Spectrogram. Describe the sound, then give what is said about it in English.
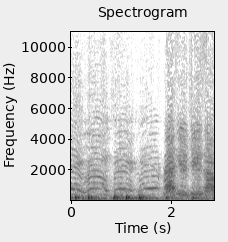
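A crowd chants at a refugee rights rally in Nashville. Many voices shout a short slogan in a steady, repeated rhythm, loud and forceful, with a few strong beats per phrase. “This is a rally in Nashville organized by the Tennessee Immigrant and Refugee Rights Coalition earlier this spring. I brought my teenage immigrant along, as well as my mom, and three generations of transplanted Tennesseans chanted along”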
